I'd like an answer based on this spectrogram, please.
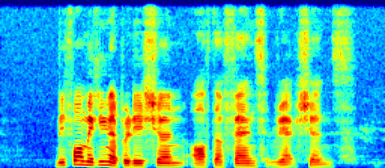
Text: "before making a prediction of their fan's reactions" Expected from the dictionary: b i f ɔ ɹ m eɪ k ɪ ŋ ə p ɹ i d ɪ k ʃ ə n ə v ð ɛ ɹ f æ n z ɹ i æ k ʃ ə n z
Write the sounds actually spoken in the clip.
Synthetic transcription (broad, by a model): b i f ɔ m eɪ k ɪ ŋ ə p ɹ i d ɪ ʃ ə n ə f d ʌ f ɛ n s ɹ i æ k ʃ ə n s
